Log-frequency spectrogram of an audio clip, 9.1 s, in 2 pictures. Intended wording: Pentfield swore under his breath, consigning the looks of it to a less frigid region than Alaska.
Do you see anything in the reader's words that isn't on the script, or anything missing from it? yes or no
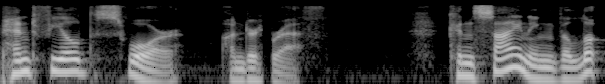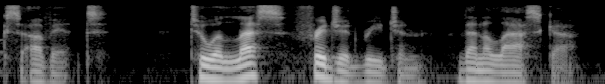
yes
